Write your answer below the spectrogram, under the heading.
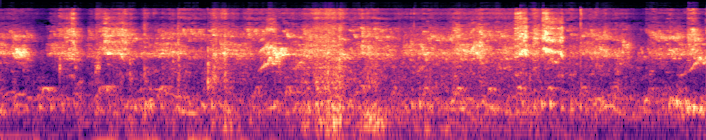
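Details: Helmeted guineafowl (Numida meleagris) chicks about four months old on a poultry farm in Assam: a flock giving overlapping high, thin chirps and squeaky calls.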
